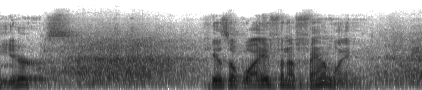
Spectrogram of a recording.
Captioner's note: audience laughing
